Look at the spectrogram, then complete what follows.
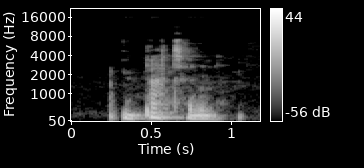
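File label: "batten", British English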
